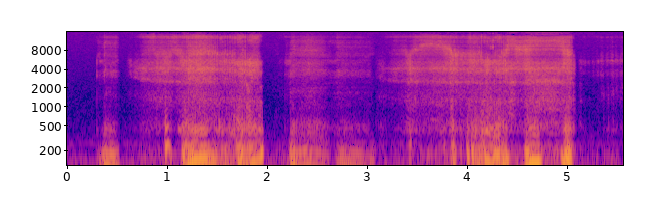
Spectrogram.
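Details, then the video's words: Sleeping pig Queenie snores in quick, gravelly low grunts, several rasping breaths packed closely together with brief silent gaps, a throaty rattle throughout. "Big Pig Snoozin' (HD Queenie Snoring Audio)"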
